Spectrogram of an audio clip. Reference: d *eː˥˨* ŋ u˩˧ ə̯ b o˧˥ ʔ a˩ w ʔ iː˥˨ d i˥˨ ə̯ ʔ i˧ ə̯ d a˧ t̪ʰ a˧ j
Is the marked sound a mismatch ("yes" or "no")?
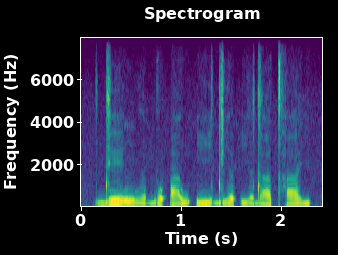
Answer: no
